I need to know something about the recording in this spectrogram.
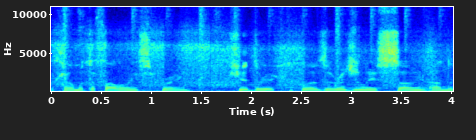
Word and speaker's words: Щедрик: How do you pronounce this, by the way? Shchedryk.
